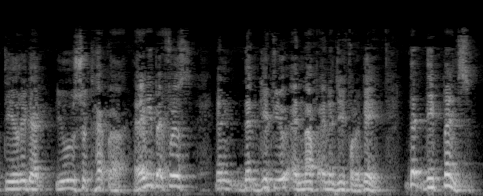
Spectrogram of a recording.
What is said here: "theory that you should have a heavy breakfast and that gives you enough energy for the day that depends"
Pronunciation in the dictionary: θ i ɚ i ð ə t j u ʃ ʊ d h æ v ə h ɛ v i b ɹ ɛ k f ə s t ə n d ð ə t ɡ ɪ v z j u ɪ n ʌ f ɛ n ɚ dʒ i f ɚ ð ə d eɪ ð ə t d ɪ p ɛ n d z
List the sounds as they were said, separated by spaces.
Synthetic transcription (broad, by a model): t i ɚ i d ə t j u ʃ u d h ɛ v ə h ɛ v i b ɛ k f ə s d ə n d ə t ɡ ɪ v j u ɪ n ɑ f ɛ n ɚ dʒ i f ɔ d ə d eɪ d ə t d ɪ p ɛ n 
